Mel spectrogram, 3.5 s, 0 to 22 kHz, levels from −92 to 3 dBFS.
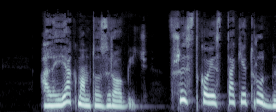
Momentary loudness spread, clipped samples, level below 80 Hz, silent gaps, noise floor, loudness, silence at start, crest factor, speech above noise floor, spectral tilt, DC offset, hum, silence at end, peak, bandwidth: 11 LU; under 0.1%; -58 dBFS; none; -78 dBFS; -17 LUFS; 0.55 s; 14 dB; 62 dB; -6.5 dB/octave; under 0.1%; none; 0 s; -2 dBFS; 14.5 kHz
